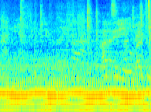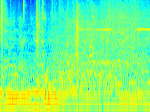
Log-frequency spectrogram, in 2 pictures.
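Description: Train doors slide open and shut.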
